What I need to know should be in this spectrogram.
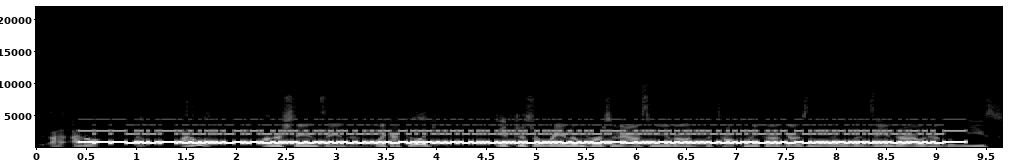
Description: RTTY (45.45 baud, 170 Hz shift), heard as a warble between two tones, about 790 Hz centre, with speech in English. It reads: A SOBERANIA POPULAR SERA EXERCIDA PELO SUFRAGIO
